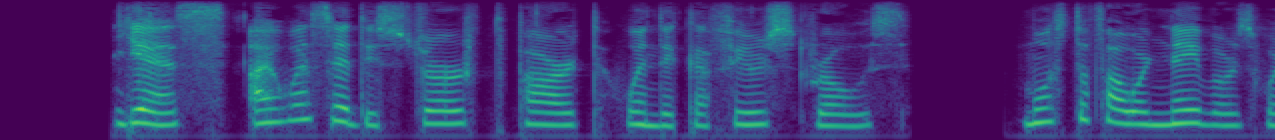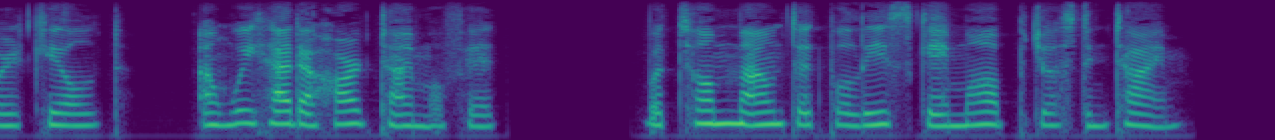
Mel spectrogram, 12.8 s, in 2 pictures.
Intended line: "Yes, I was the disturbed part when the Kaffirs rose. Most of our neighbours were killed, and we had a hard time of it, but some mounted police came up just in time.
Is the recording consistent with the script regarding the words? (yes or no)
yes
